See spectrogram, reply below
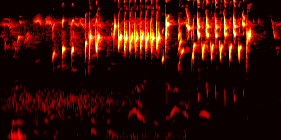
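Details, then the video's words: European goldfinch in full song: rapid, high, tinkling twitters build into a fast run of repeated chirps, followed by a second descending series of bright notes, with no other sounds. "لا يمكنك ان تسمع اقوى من غناء هذا الحسون"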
